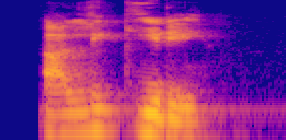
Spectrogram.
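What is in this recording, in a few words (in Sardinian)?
"Allichirì", Sardinian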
